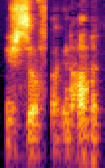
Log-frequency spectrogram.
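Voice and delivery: whispered, hushed and intimate; lustful whisper.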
